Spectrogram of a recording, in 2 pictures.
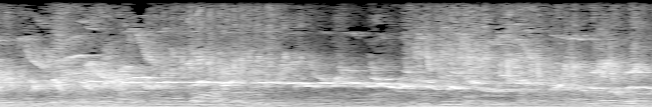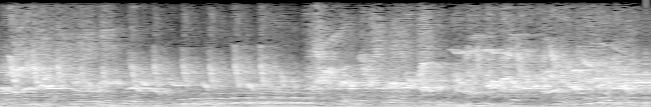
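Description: A small parrot chirps and twitters steadily close by.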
